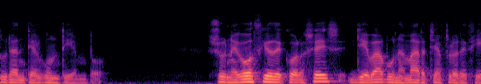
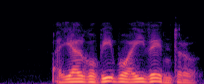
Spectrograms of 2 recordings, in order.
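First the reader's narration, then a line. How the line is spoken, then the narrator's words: Plain. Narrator (Spanish): dijo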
